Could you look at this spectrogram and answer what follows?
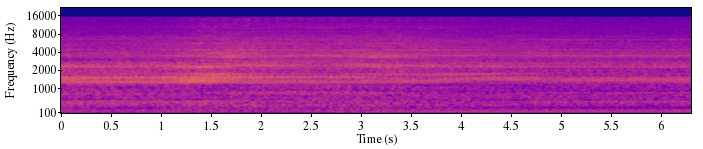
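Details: VW Scirocco 2.0 TSI DSG, 02/2012, 9,800 km, cold idle: light, fast, even ticking about three or four a second over a quiet hum; owner unsure if normal, source unclear.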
